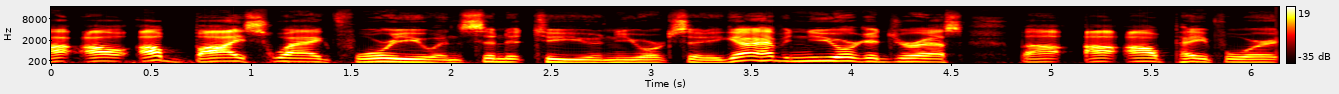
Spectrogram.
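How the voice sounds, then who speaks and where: A man with a Southern accent speaks in a fairly high-pitched, bright, sharp tone with ordinary pitch variation and hardly any pauses. The recording is very clean with a silent background and a dry, close sound with no echo. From US South, Memphis. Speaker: podcast co-host. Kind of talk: casual chat, whiskey tasting. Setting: outdoors on a porch. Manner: slow.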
